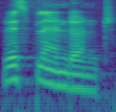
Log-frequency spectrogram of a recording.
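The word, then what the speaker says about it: resplendent: इसे हम प्रोनाउंस करेंगे रिस्प्लेंडंट। इसमें स्ट्रेस एस पर रहेगा।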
